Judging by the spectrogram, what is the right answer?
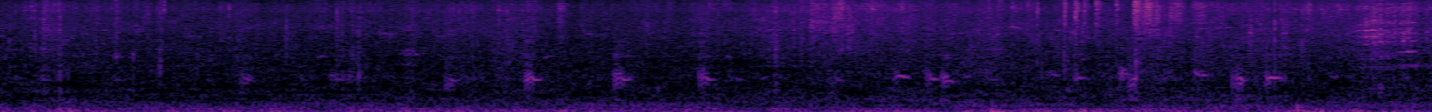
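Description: Toads calling in shallow reedy water: short, clipped notes repeating two or three times a second over a low wind rumble, with a few brief rustles about four and five and a half seconds in.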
